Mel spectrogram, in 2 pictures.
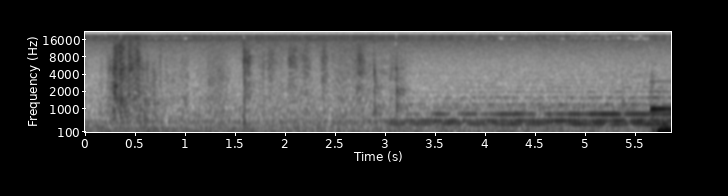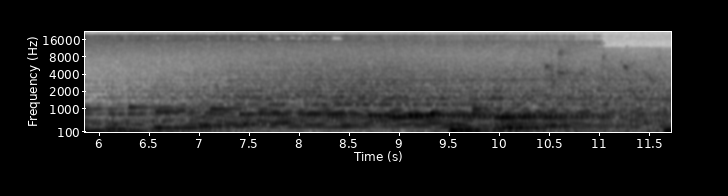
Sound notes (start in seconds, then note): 1.9 gentle music; 3.4 birds chirping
